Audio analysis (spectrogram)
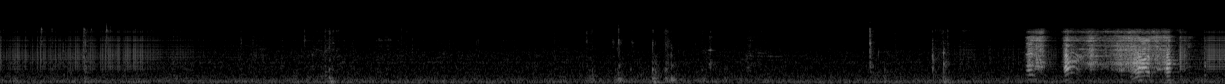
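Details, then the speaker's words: Channel Master model 6505 five-transistor AM table radio before capacitor replacement: only faint hiss and occasional crackle, no stations received; hand on tuning cap cuts what little signal there is. "So, we could take one of these, just turn the radio on, and this is really not even picking up any channels."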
